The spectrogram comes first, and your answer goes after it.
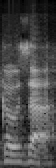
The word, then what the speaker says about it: Gose: I think it's Gose. I think anything goes. And then my dad, after it was over, he's like, no, you only say it Gose.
